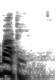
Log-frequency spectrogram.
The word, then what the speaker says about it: Батый: Хан Батый, ударение на букву А, хан Золотой Орды, второй сын хана Джучи, внук Чингисхана, умер в 1256 году в возрасте 48 лет.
